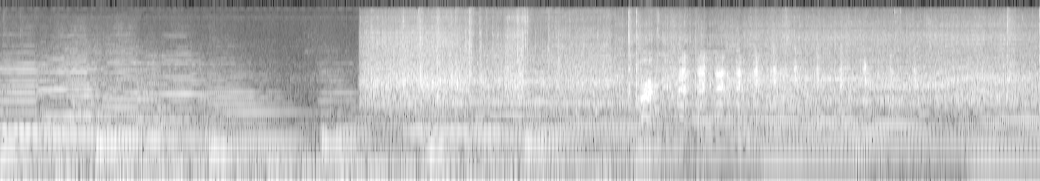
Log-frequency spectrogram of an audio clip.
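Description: Double basses playing a slow bowed passage. About three and a half seconds in, the clatter of a tabletop ice hockey game comes in over the low music still playing underneath: from about six and a half seconds, a run of sharp plastic clicks, about four a second, as the rods and players are worked, with a short laugh at the start.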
